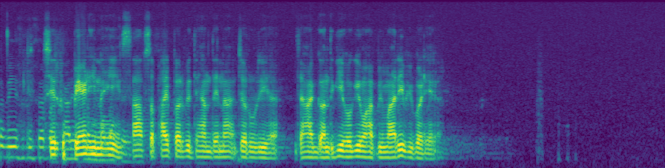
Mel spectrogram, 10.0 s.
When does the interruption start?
0.7 s

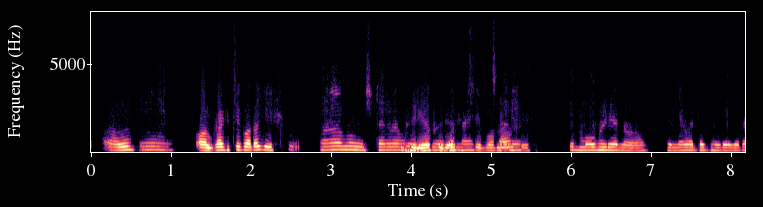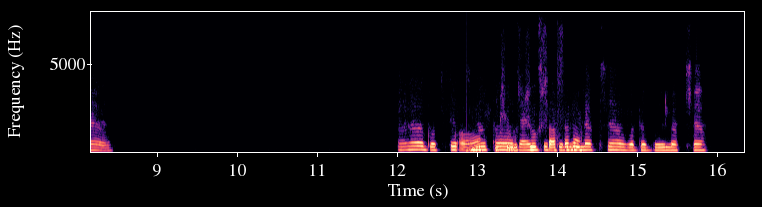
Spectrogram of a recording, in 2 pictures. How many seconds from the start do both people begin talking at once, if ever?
4.0 s

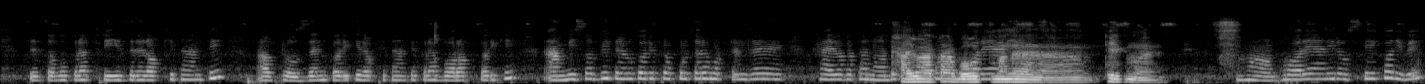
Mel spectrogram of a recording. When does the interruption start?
9.0 s

